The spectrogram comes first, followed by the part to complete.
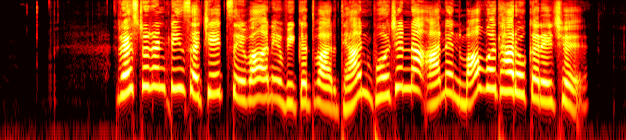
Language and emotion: Gujarati, happy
